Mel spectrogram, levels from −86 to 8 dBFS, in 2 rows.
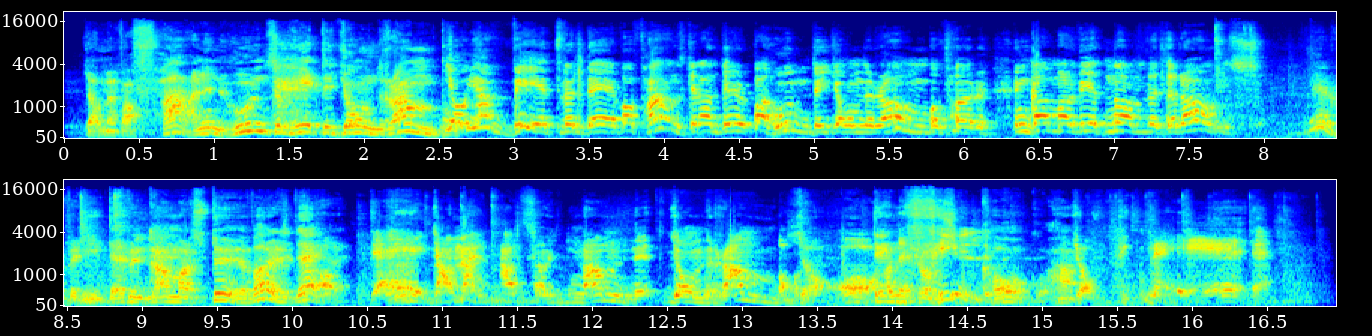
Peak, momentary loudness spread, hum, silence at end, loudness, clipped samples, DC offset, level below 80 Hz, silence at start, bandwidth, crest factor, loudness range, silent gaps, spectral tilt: -4 dBFS; 7 LU; none; 0.15 s; -20 LUFS; under 0.1%; under 0.1%; -58 dBFS; 0.15 s; 17.5 kHz; 16 dB; 2 LU; none; -4 dB/octave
